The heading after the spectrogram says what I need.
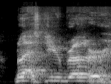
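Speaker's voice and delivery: very loud, very high wrestler-style yell. Correcting another person's performance by showing how to read the next line, in a Hulk Hogan voice. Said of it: "His next line you got to read is Hulk Hogan".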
